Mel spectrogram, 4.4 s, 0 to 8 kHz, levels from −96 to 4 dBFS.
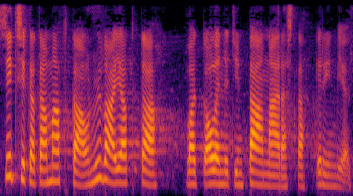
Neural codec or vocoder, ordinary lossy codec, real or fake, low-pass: codec, 24 kHz, 0.9 kbps, WavTokenizer, medium speech release version 2; none; fake; 7.2 kHz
